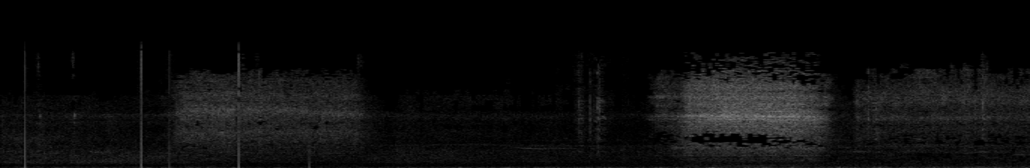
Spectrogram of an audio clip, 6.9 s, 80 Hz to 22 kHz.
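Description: DB Class 628 diesel railcar approaching on the track, a low rumble that builds as it nears. Three sharp clicks come in the first two seconds, and bursts of high hiss come about a second in and again about four and a half seconds in.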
